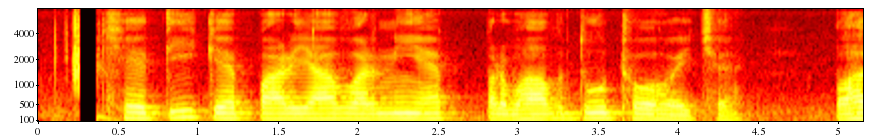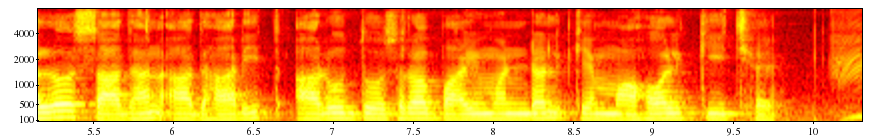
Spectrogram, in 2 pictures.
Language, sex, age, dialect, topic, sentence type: Maithili, male, 18-24, Angika, agriculture, statement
